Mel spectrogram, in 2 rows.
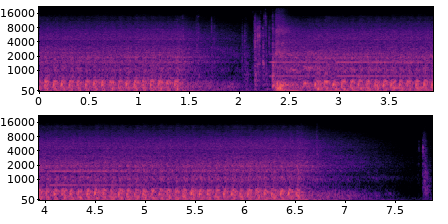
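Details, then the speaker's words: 2002 Ford SVT Lightning, freshly rebuilt, key on before first start: the starter churns in steady pulses but no fuel pump prime hum is heard and the engine never catches; the pumps were dead because a connector, possibly damaged, was unplugged. "are we getting a fuel pump prime i don't hear anything okay well after digging around for about a half hour we figured out why the fuel pumps won't kick on"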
